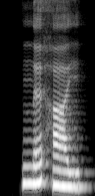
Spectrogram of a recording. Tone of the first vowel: rising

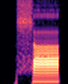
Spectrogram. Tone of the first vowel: low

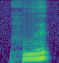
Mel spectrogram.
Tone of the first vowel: rising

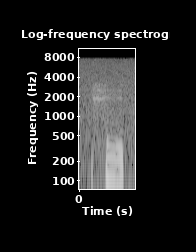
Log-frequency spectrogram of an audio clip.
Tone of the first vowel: low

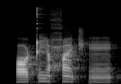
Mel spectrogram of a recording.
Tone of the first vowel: low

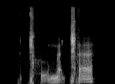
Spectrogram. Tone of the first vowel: low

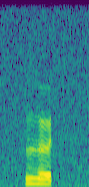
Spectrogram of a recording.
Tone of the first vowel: low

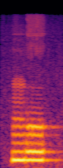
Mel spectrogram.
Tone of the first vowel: high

